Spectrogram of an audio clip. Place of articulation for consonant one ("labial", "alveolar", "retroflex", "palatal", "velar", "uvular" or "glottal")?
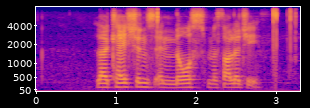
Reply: alveolar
